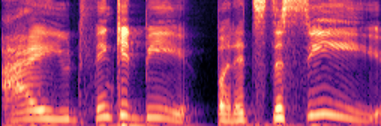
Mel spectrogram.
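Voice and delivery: sea-dog pirate character voice. Host telling a dad joke, delivering the punchline in a pirate impression. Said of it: "That's my best pirate impression".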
